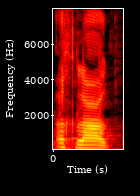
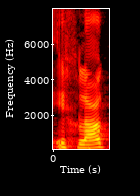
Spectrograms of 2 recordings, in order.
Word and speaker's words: اخلاق: شرف۔ دوسرا لفظ ہے اخلاق، جس کو عام طور پر اخلاق بولا جاتا ہے۔ اس کا صحیح تلفظ ہے الف کے اوپر زبر، خے ساکن، لام کے اوپر زبر، الف، کاف ساکن، اخلاق۔ اور دوسرے الفاظ ہیں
